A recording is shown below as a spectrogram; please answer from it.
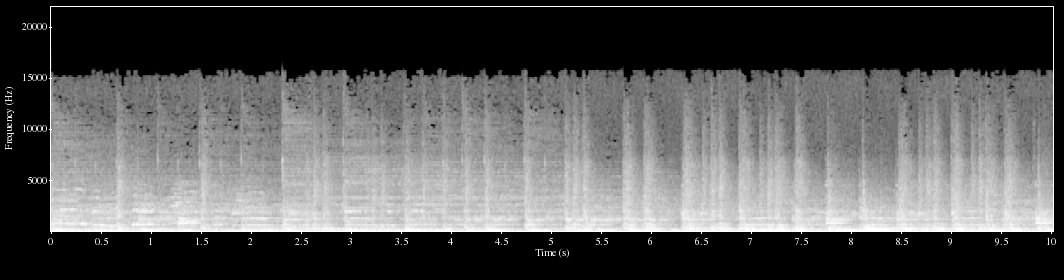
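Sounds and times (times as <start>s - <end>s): band music with piano and guitar: 0.0s - 10.0s.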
